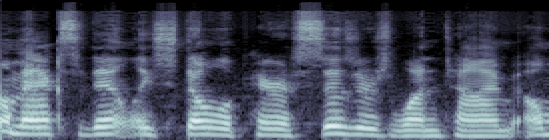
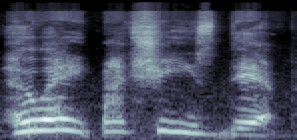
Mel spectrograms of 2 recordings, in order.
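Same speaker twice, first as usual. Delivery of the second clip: slow, higher mock husband voice; husband's demand; 7 semitones higher, slower than usual. Husband demanding to know who ate his cheese dip, mock indignant. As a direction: drawl out his complaint. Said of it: "My husband said".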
